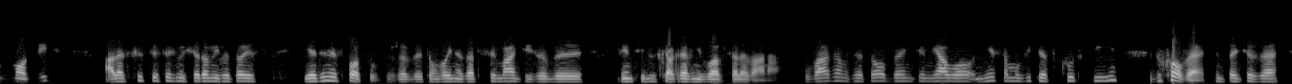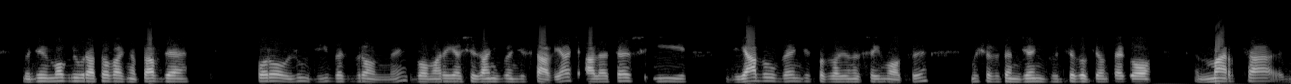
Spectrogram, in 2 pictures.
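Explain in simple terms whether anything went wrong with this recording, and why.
Nothing went wrong with this audio; there are no faults to point to.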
